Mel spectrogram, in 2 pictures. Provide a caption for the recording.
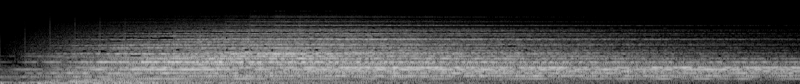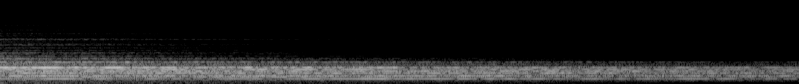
KFA12 120BPM
A collection of pads and atmospheres created with an H4N Zoom Recorder and Ableton Live
soft, warm, electronica, distance, pad, spacey, chillwave, ambience, polyphonic, melodic, atmospheric, euphoric, chillout, calm, far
